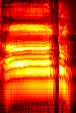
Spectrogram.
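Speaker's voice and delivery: antum said slowly, the n held through the nose; nasalized antum. Shown as a demonstration. Teacher showing the correct nasal sound to students. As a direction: antum with a long nasal ghunna. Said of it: "au niveau des narines".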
